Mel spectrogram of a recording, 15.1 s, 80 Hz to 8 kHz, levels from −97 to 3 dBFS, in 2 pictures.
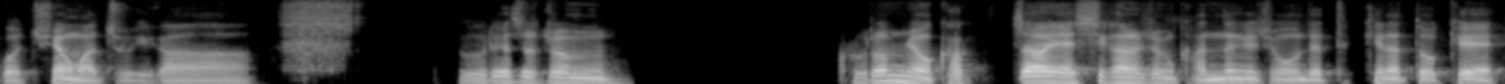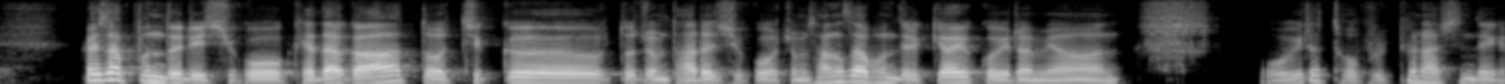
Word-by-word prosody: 그 - - -5
취향 - - -1
맞추기가. 80 -4 -7 1.0
그래서 135 - -3
좀 115 -7 -3 1.0
그럼요. 145 -3 +1
각자의 125 +6 +3
시간을 130 0 +1
좀 115 -2 -4
갖는 100 +4 -2
게 105 - -1
좋은데 95 -1 -4
특히나 - - -4
또 - - -2
이렇게 - - -1 0.5
회사분들이시고 125 - +3
게다가 120 +8 +5
또 110 -4 0
직급도 125 -4 +2
좀 110 -2 -2
다르시고 95 0 -2
좀 95 +1 -6
상사분들 130 -7 +1
껴있고 130 -5 +2
이러면 90 -3 -2 0.7
오히려 95 - -7
더 100 -1 -11
불편하신데 115 +1 -6
이게 - - -10
110 Hz, 300 characters per minute, -24 LUFS, 95-130 Hz, 1.0 s, 게다가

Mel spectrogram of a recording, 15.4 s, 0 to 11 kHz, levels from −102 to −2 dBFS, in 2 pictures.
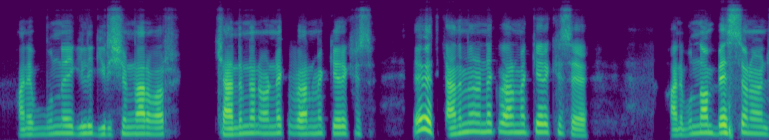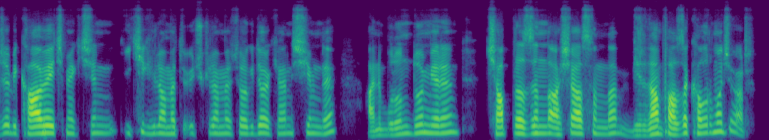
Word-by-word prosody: hani, 140 +2 -4
bununla 170 +3 -4
ilgili 170 0 -3
girişimler 160 +2 0
var. 150 0 -4 0.3
Kendimden 160 +5 +1
örnek 170 +2 -3
vermek 160 +1 -2
gerekirse, 165 -1 -4 0.4
evet, 245 -3 +6
kendimden 180 +8 +1
örnek 205 0 -3
vermek 195 -1 0
gerekirse, 175 -10 -1 0.8
hani, 130 +1 -3
bundan 180 +3 0
5 185 -1 +7
sene 185 -3 -1
önce 165 +2 -3
bir - - -2
kahve 165 +2 +9
içmek 170 -2 -3
için 175 +5 -8
2 190 +3 -6
kilometre, 165 0 -4
3 170 - -10
kilometre 170 0 -5
yol 165 - -2
gidiyorken 165 -1 -3
şimdi, 170 +2 -4 0.3
hani, 130 0 -3
bulunduğum 170 +7 -2
yerin 180 +3 +1 0.3
çaprazında, 165 +1 +3
aşağısında 160 -1 +1
1'den 135 +7 +5
fazla 140 +4 +5
kavurmacı 185 +4 0
var. - - -8
170 Hz, 150 wpm, -26 LUFS, 155-180 Hz, 0.8 s, kahve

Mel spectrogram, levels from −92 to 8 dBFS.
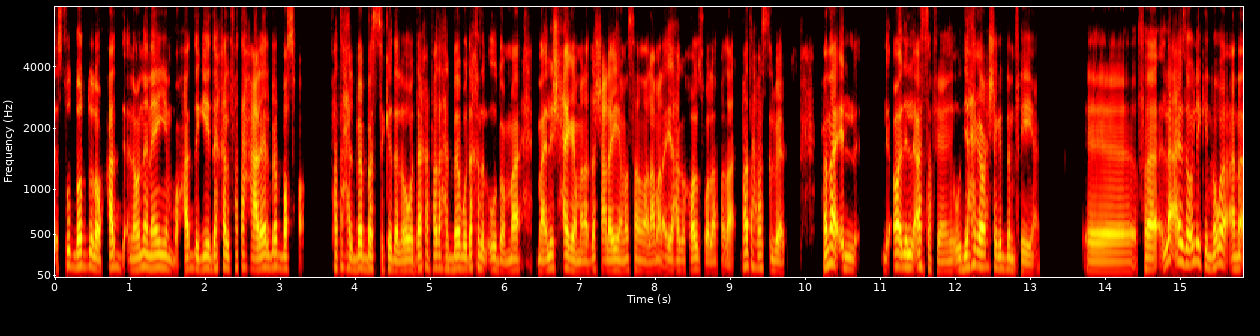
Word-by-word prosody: الصوت 160 -1 -4
برضه 150 +1 +2
لو - - +3
حد 135 - +4
لو 120 +1 0
أنا 145 +2 0
نايم 135 0 -1
وحد 125 +1 -1
جيه 130 +1 0
دخل 135 +1 -1
فتح 140 -2 -6
عليَّ 120 +3 +6
الباب 145 0 -2
باصحى، - - 0 0.4
فتح - - -5
الباب - - +2
بس - - +7
كده - - -1
اللي - - -1
هو 115 - +2
دخل 135 +4 0
فتح 135 -1 -2
الباب 130 +1 +1
ودخل 140 +2 -1
الأوضة 125 -1 -4
ما 115 +3 0 0.2
ما 110 - +1
قاليش 135 +5 0
حاجة 130 -5 +4
ما 105 -1 -5
ناداش 120 +1 -3
عليّا 110 0 +2
مثلًا، 115 +1 -5
ولا 100 -1 -2
عمل - - -2
أي - - 0
حاجة 110 0 -5
خالص 120 +2 -1
ولا 100 0 -3
فتح - - -3
فتح 145 -2 -1
بس 135 - -5
الباب، - - -3 0.5
فأنا - - +6
ال 130 -2 -2 0.5
آه 150 - +8
للأسف 145 +1 0
يعني 100 +1 -6
ودي 120 +6 -1
حاجة 165 -4 +3
وحشة 145 -1 -2
جدًا 125 -2 -4
فيَّ 95 -3 -5 0.7
آآ، 100 0 0
فلأ 125 -1 +2
عايز 200 - +1
أقول 175 - +1
لِك 190 -6 -3
إن 130 - -7
هو - - +3
أنا 125 - -1
125 Hz, 230 wpm, -22 LUFS, 110-140 Hz, 0.7 s, آه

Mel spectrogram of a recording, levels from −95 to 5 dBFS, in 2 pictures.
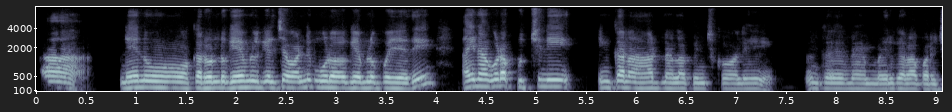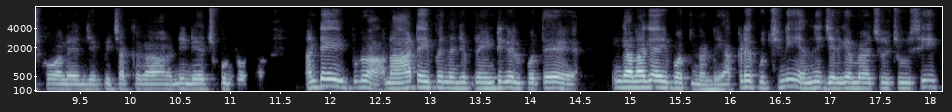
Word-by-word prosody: ఆ! - - +3 0.7
నేను 170 +1 +3 0.4
ఒక 150 +2 -8
2 160 +1 +4
గేములు 170 +1 +4
గెలిచేవాడిని, 165 +2 +1
మూడో 170 -1 +4 0.2
గేములు 160 0 +2
పోయేది. 150 0 +1 0.4
అయినా 190 +2 +2
గూడా, 205 +2 +5
కూర్చొని 190 +2 -2 0.5
ఇంకా 165 +1 -2
నా 160 - 0
ఆడను 150 -1 -5
ఎలా 145 0 -1
పెంచుకోవాలి, 140 -1 -6 0.6
ఇంక 145 -1 -9 0.3
నేను 135 -1 -6
మెరుగ 140 +2 -4
ఎలా 135 0 -1
పరుచుకోవాలి, 130 0 -3
అని 125 - -6
చెప్పి 125 +1 -7
చక్కగా 130 0 -3 0.2
అన్నీ 135 +2 -4
నేర్చుకుంటూంటం. 135 0 -5 0.5
అంటే 205 +5 +3 0.2
ఇప్పుడు 165 +1 -6 0.3
నా 145 - +3
ఆట 165 - +2
అయిపోయిందని 160 -2 0
జెప్పి 150 0 -3
ఇంటికెళ్ళిపోతే 150 -1 0 0.6
ఇంకలాగే 170 +1 +7
అయిపోతుందండి. 135 -7 -2
అక్కడే 175 +7 -1
కూర్చొని 170 +5 -3
అన్నీ 150 +3 +1
జరిగే 150 +1 +2
మ్యాచులు 145 0 -3
చూసి. 150 +4 -3
150 Hz, 140 wpm, -23 LUFS, 140-165 Hz, 0.7 s, ఇంకలాగే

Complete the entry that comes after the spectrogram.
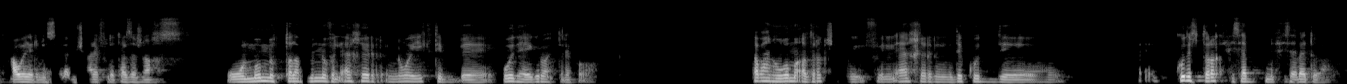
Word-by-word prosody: تحوير، 115 +1 +5
ارسلها 105 0 -6
مش 110 - -13
عارف 115 0 -5
لكذا 115 0 -2
شخص، 110 0 -9 0.3
والمهم 130 +7 +5
اتطلب 140 0 +1
منه 150 0 +3
في - - 0
الآخر 150 -1 0
إن 125 0 -6
هو 140 +1 +1
يكتب 130 -4 -4 0.5
Code 145 -2 +4
هييجي 115 0 +1
له - - 0
على 120 - -7
التليفون. 110 -2 -11 1.6
طبعًا 155 0 +4
هو 145 0 +5
ما 140 -3 +2
أدركش 130 +4 -2
ف - - -14
في - - -10
الآخر 130 0 -3
إن 115 -1 -5
ده 135 - +2
Code 120 -3 -4
آآ 110 0 -3 1.2
Code 185 - +11
اختراق 165 -3 +4
حساب 135 0 -1
من 115 - -4
حساباته 120 -2 -1
يعني. 100 0 -13
125 Hz, 160 wpm, -23 LUFS, 115-140 Hz, 1.6 s, Code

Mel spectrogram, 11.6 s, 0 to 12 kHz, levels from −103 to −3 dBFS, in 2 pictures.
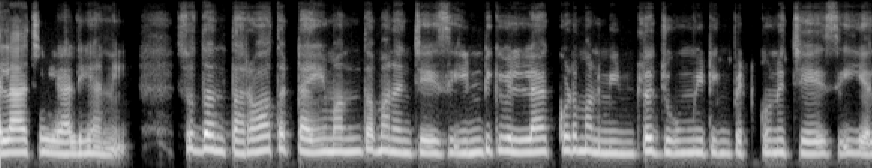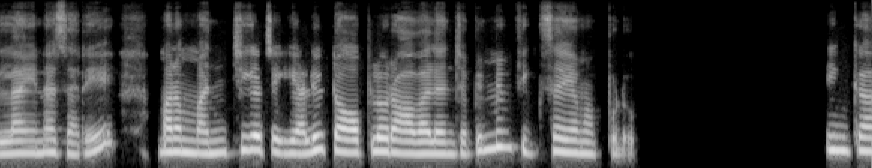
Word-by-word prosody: ఎలా 225 +1 +7
చేయాలి 210 -2 +2
అని. 275 - -4 0.4
సో, - - -6
దాని 265 -4 +6
తర్వాత 245 +5 +1
టైమ్ 230 +1 +2
అంతా 235 +1 0
మనం 230 -3 +1
చేసి, 215 0 0
ఇంటికి 245 +3 -1
వెళ్ళాక 230 +1 +2
కూడా 255 0 +2
మనం 225 -2 0
ఇంట్లో 205 +4 +2
జూమ్ 220 0 -1
మీటింగ్ 220 -2 -4
పెట్టుకొని 220 +1 -4
చేసి, 205 0 -2 0.2
ఎలా 210 +1 +1
అయినా 220 +1 -2
సరే 220 +7 -3 0.5
మనం 235 -1 +3
మంచిగా 225 +5 0
చేయాలి. 210 +3 +1
టాప్‌లో 230 +1 +4
రావాలి 205 0 +2
అని 200 - -6
చెప్పి 250 +6 -3
మేము 305 -1 -2
ఫిక్స్ 220 +2 -7
అయ్యాం 220 -2 +1
అప్పుడు. - - -11 1.4
ఇంకా 250 -1 +1
225 Hz, 175 wpm, -23 LUFS, 210-240 Hz, 1.4 s, ఎలా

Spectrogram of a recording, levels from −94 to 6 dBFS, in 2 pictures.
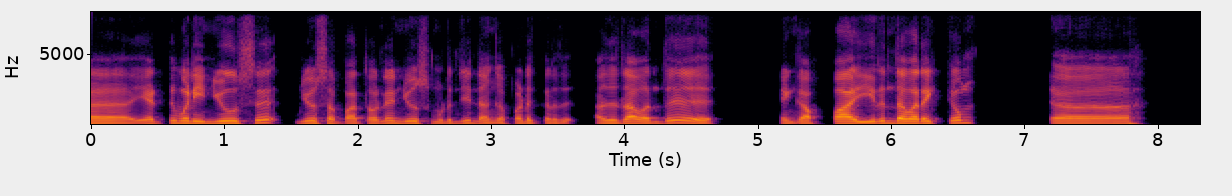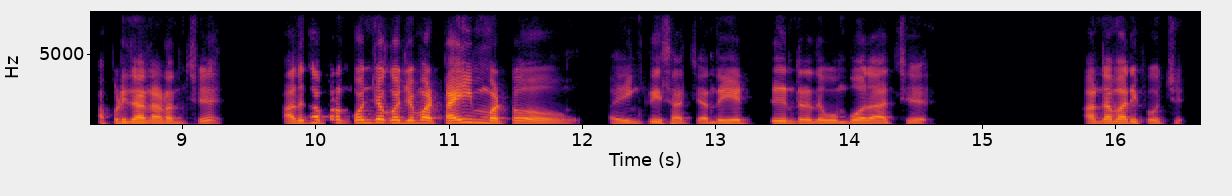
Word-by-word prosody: அ - - +2 0.3
8:00 145 +4 -5
மணி 160 -3 +3
news, 170 +4 +1 0.3
நியூஸ 165 -3 -1
பாதோன்னே, 135 +5 -2
news 160 -1 -2
முடிஞ்சு 130 +7 -5
நாங்க 115 -1 -2
படுக்குறது. 115 -4 -4 0.2
அதுதான் 135 +4 +2
வந்து 130 +8 -3 0.8
எங்க 125 - -6
அப்பா 155 +5 +2 0.2
இருந்த 165 +2 +3
வரைக்கும் 160 +5 +1 0.7
அ - - +2 1.1
அப்படிதான் 140 -2 +3
நடந்துச்சு. 130 - -2 0.6
அதுக்கப்புறம் 210 +5 0
கொஞ்சம் 210 +1 +4
கொஞ்சமா, 190 +1 +4 0.2
டைம் 210 +4 +7
மட்டும் 175 -2 +1 0.6
அ - - -6
இன்க்ரீஸ் 130 -1 -4
ஆச்சு. 105 +3 -8
அந்த 125 - -2
8ன்றது 135 0 -2
9தாச்சு. 120 -3 -1 1.3
அந்த 145 +1 +2
மாறி 150 -1 +3
போச்சு. 115 -9 -7
145 Hz, 120 wpm, -24 LUFS, 130-170 Hz, 1.3 s, டைம்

